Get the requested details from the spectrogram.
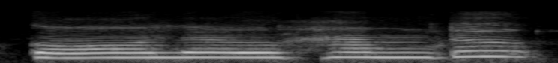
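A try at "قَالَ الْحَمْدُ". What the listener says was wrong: Well done. And this ha is bit thicker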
